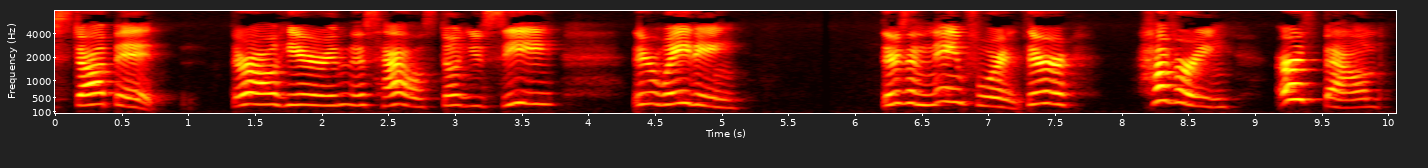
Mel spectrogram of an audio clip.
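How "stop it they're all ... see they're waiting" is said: mock, acted-out yelling. Retelling a story where a man yells at a woman shaking him; retelling a yell. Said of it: "He's like yelling".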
